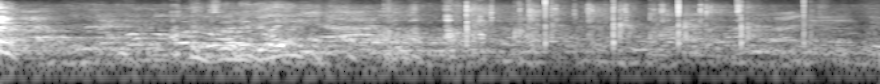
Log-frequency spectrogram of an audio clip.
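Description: Players' voices, several people talking and calling out over one another during a cricket game, with a few short sharp clicks in the second half.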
